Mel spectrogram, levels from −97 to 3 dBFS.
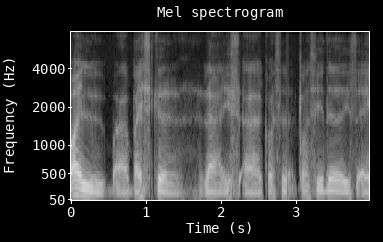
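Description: At 1.06 to 1.09 s and again at 2.88 to 2.90 s, packet loss on an ADPCM call cuts about 20 ms of the speech, roughly a single packet each time, and fills the gap with silence. On a waveform these are flat, hard-edged holes; a spectrogram shows a thin blank vertical stripe across the G.722 wideband coding's full band. Because the decoder's adaptive predictor and step size lose track of the sender's, the speech returns slightly distorted before settling.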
